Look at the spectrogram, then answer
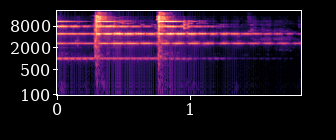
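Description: A bicycle-style bell rings twice in quick succession, two bright metallic dings with a lingering ring, close and fairly loud, with no voices.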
